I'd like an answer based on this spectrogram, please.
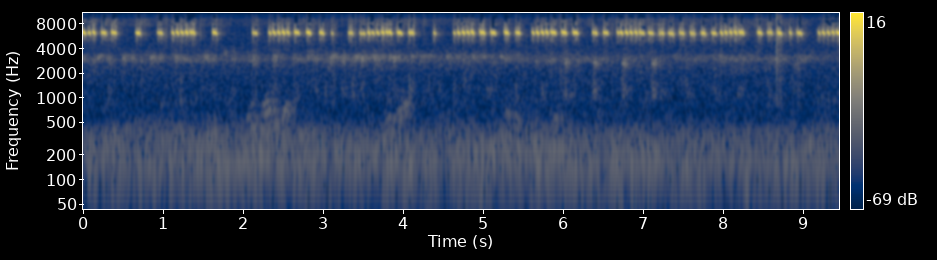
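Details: Crickets calling in rice fields in the countryside: dense bursts of sharp, high chirps repeated in rapid clusters with brief gaps between groups, over a soft low background hum.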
